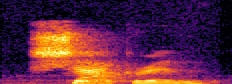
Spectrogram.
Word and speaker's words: chagrin: I'm now listening to how words pronounce and then pronouncing them properly. Chagrin.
